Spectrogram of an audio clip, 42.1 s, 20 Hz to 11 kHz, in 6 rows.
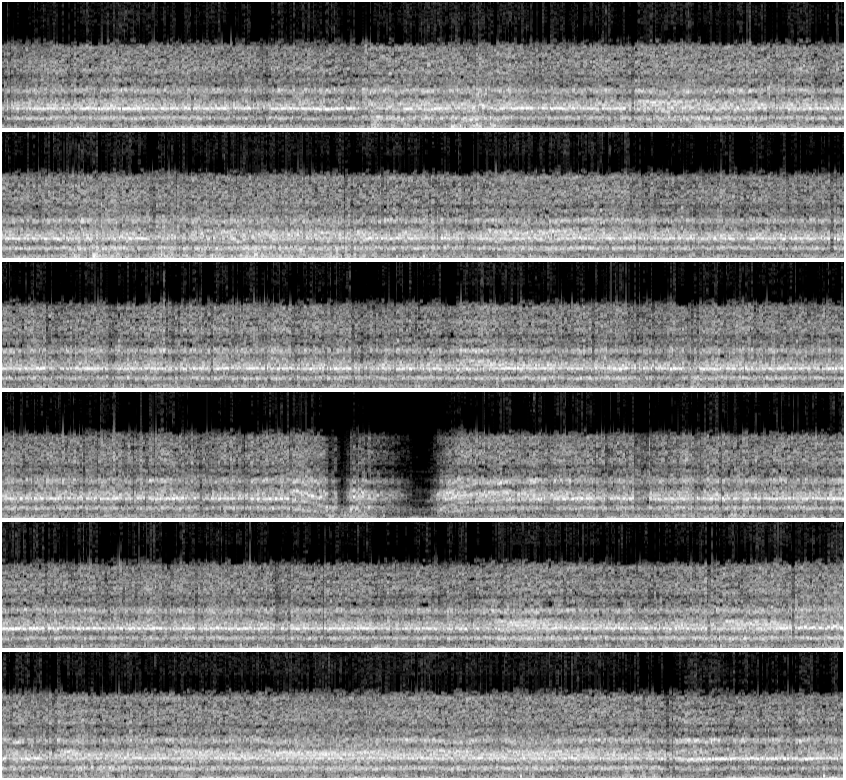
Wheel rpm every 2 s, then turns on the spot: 230, 230, 230, 230, 230, 220, 230, 230, 230, 230, 230, 210, 120, 230, 230, 230, 230, 230, 220, 220, 230.
none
